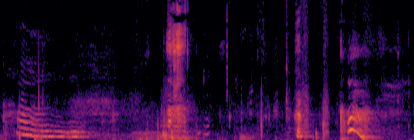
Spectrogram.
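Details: Olde English Bulldogge puppies, ten weeks old, at play in a pen indoors: a clear descending whine slides down in pitch over nearly a second, followed by scuffling, rustling, and short yelps and squeaks from the litter.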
